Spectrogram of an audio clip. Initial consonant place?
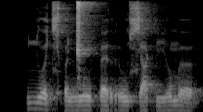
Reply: palatal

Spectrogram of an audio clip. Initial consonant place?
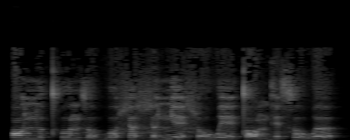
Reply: palatal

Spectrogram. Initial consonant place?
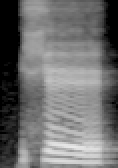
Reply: palatal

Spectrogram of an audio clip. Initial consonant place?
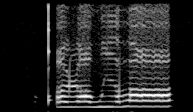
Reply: uvular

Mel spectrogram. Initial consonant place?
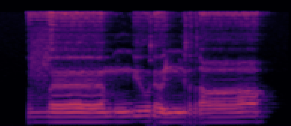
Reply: labial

